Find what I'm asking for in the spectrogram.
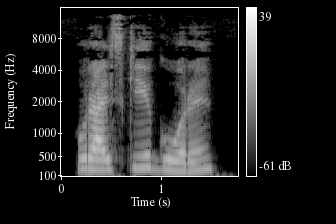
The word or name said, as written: Urals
